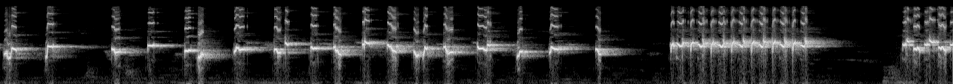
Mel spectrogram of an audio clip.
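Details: Lure song of a sooty-headed bulbul meant to set other bulbuls singing: a quick series of short whistled notes wavering up and down, then a long buzzy rapid trill, a pause, and the trill starting again.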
